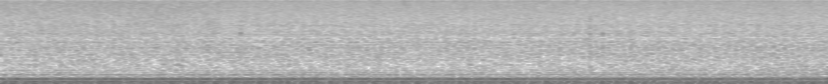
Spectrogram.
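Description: A car engine idling steadily, heard from inside the cabin, as a low even hum with no revving.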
